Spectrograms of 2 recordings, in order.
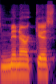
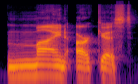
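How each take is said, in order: First: The first syllable sounds like 'min'. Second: The first syllable sounds like 'mine'. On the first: It is the standard form. The speaker calls it right. "more properly pronounced as minarchist" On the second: It sounds tougher. The speaker calls it wrong. "I find the pronunciation of minarchist to be a little bit more badass"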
